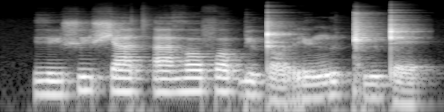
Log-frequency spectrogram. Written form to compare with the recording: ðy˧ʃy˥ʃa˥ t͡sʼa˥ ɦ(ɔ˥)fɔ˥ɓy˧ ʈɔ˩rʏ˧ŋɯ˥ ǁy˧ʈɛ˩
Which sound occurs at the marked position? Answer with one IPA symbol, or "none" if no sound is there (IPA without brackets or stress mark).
ɔ˥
